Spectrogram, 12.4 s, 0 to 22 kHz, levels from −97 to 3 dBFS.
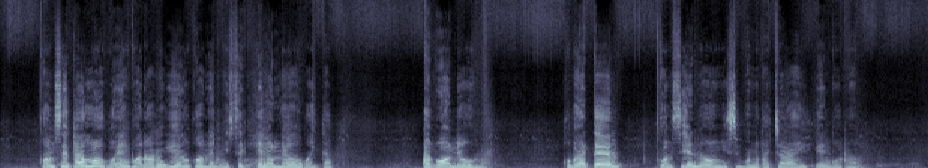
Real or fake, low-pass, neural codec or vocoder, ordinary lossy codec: fake; none; codec, 44.1 kHz, 1.7 kbps, Pupu-Codec; none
